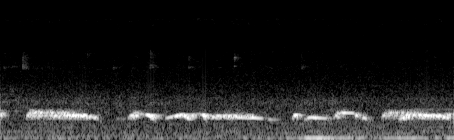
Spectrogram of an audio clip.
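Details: Spotted dove kept by bird fanciers, cooing in the morning: a steady chain of soft, mellow coos, some drawn out and slightly falling, others short and rounded, against a quiet low hum.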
